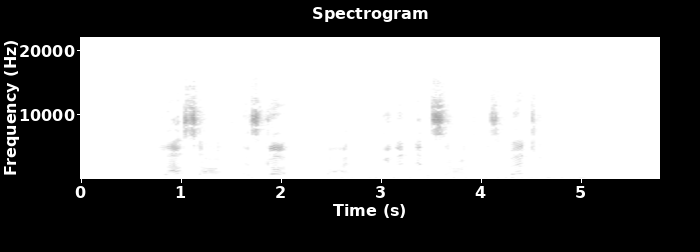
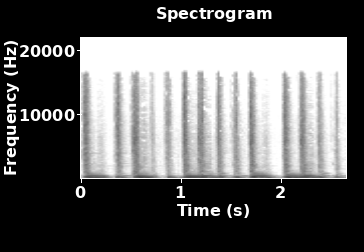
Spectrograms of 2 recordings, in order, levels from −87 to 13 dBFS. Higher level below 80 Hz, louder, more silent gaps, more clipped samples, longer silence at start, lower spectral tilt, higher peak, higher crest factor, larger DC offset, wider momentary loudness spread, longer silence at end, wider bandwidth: second, under -90 dBFS vs -54 dBFS; second, -55 LUFS vs -22 LUFS; neither; neither; first, 0.8 s vs 0 s; second, 3.5 dB/octave vs -4.5 dB/octave; second, -38 dBFS vs -4 dBFS; about the same, 24 dB vs 20 dB; neither; first, 17 LU vs 5 LU; first, 1.15 s vs 0.05 s; about the same, 16 kHz vs 17.5 kHz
